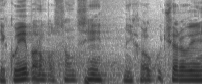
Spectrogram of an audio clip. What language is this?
Czech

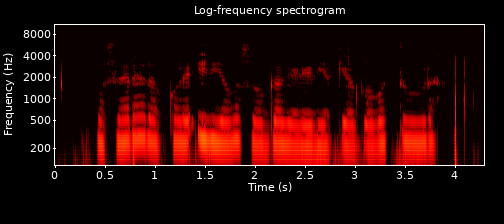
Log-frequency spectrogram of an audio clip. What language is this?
Kikuyu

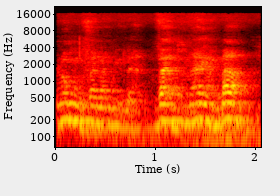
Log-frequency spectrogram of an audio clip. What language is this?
Hebrew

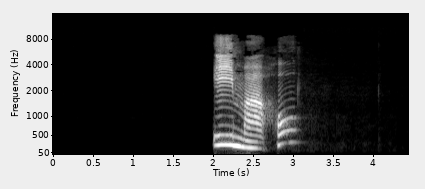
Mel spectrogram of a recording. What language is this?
Taroko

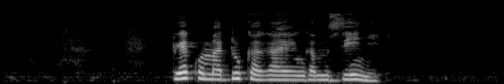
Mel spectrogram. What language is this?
Taita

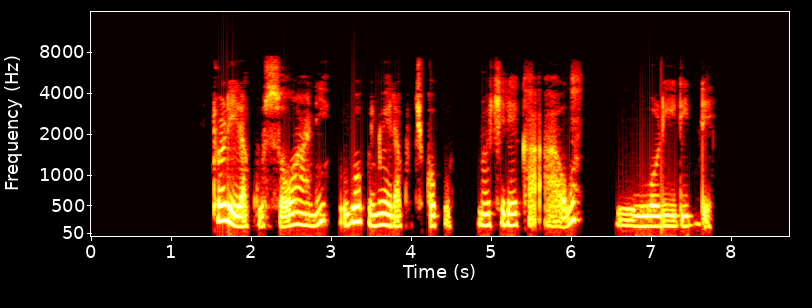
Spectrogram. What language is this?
Ganda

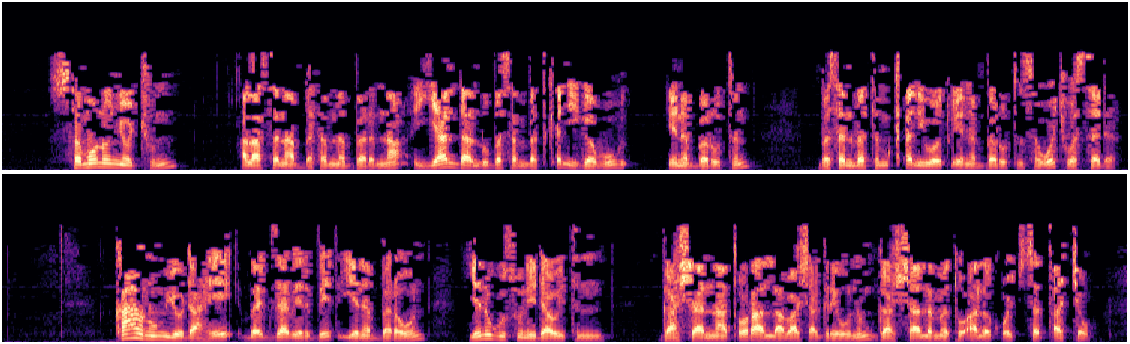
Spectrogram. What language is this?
Amharic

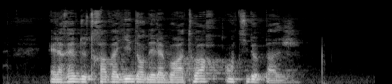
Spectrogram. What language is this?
French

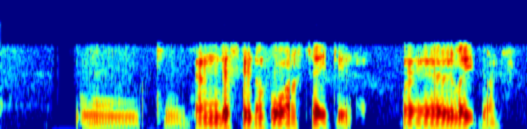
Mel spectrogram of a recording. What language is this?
Malayalam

